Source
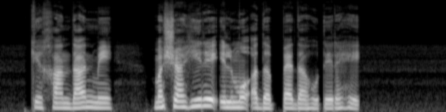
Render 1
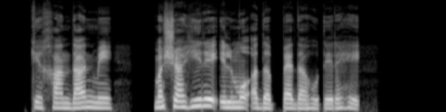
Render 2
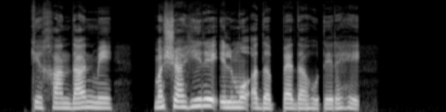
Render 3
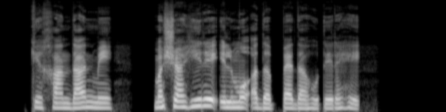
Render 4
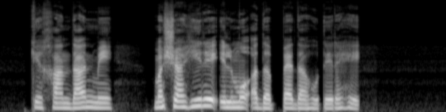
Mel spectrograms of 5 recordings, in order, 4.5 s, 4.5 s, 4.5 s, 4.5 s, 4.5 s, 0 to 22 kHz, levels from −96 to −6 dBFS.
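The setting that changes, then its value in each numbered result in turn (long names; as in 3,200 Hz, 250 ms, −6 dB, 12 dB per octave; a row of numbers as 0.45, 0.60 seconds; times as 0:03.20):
noise gate, range: −34, −21, −50, −6 decibels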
